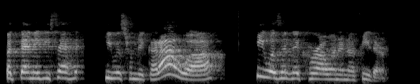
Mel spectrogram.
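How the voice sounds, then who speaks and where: A woman's voice: high voice, fast, crowd noise. A woman from Venezuela who was raised in the United States, a native Spanish speaker, talking conversationally as a podcast guest and telling personal stories with quoted dialogue. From born in Venezuela, raised in the United States. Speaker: podcast guest, language educator and advocate. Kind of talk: conversational interview storytelling.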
